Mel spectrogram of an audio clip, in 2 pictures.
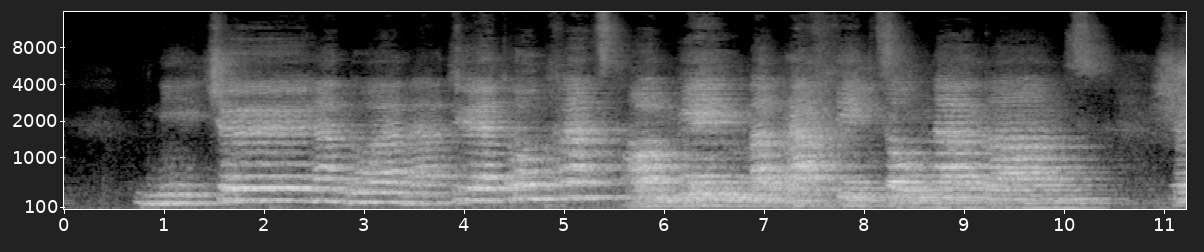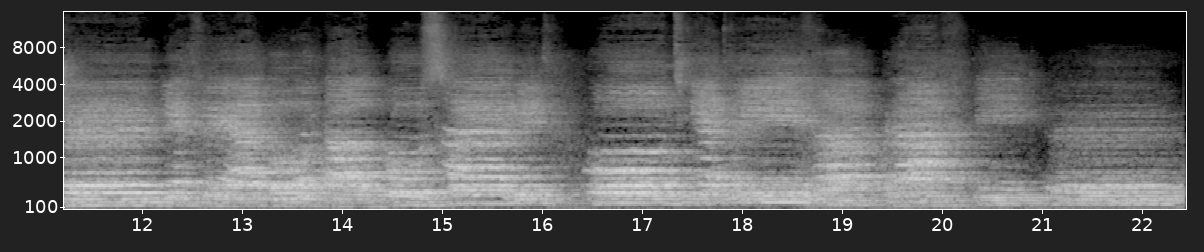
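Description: Mixed yodel choir of men's and women's voices singing unaccompanied in parts, a traditional Swiss Jodellied. The singing starts about a second in and breaks briefly near the middle between phrases.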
